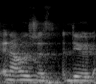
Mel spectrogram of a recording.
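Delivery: ordinary talk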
